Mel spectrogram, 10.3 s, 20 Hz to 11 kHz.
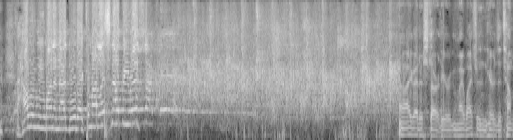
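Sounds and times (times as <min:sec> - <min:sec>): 
speech: 0:00.0 - 0:03.3, 0:08.0 - 0:10.2
church audience clapping: 0:02.3 - 0:08.6.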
